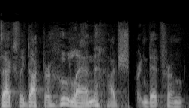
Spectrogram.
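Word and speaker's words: Hew Len: and it's actually Dr Hulen I've shortened it from E to Dr land but it's actually Dr Hulen if you want to say his name correctly and Doctor Who lens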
